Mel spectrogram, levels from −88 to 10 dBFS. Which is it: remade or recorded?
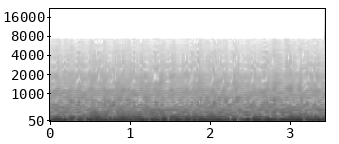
remade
